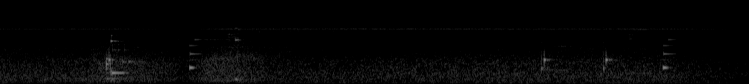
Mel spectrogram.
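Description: Short soft chimes ring out now and then.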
